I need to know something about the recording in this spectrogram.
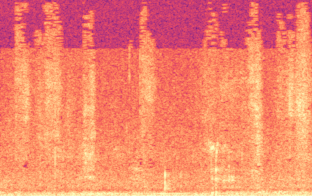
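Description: Near silence, with a few faint soft ticks and rustles of a metal crochet hook working yarn.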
